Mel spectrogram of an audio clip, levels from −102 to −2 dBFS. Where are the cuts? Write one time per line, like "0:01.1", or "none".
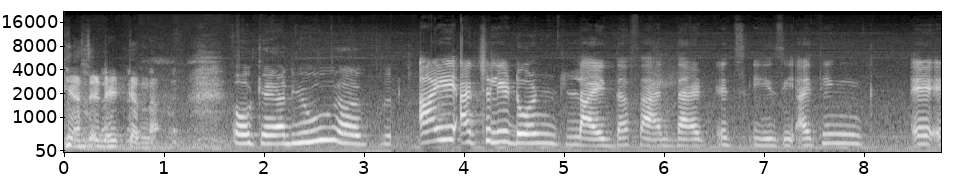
none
